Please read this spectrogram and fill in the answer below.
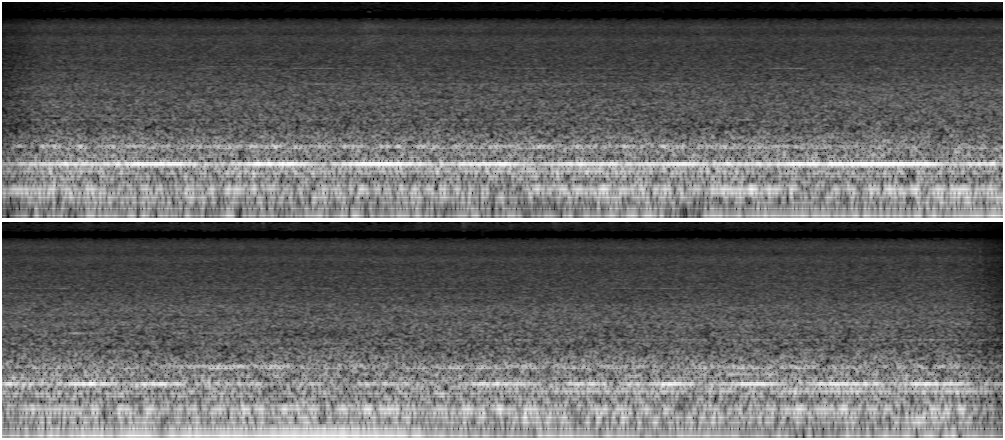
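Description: Hankyu electric train running: a steady rumble with a constant low hum, holding at an even level throughout.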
